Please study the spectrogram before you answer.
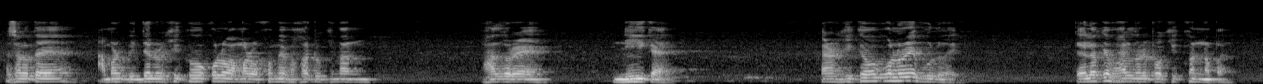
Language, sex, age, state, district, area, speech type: Assamese, male, 45-60, Assam, Goalpara, urban, spontaneous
